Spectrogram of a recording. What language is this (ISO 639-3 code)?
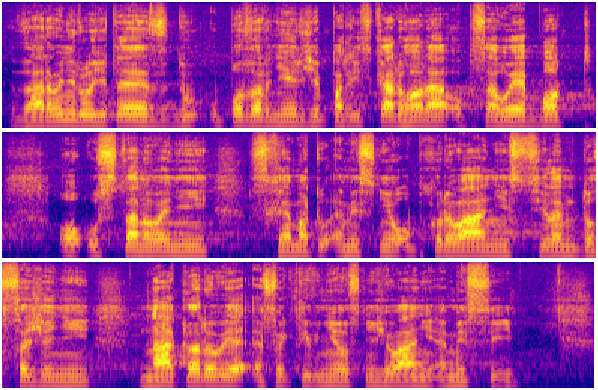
ces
